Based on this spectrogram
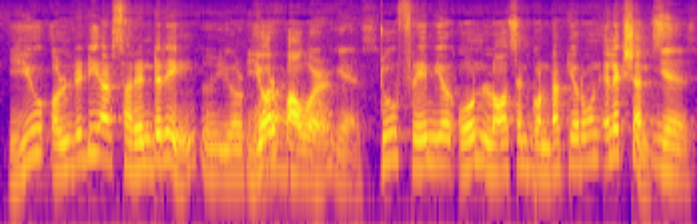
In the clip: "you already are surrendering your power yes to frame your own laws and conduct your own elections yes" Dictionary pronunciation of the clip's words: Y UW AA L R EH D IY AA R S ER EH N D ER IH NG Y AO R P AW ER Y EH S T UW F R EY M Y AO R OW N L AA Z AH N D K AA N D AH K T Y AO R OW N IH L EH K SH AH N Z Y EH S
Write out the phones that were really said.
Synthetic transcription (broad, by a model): Y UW AA L R EH D IY AA R S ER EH N D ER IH NG Y AO R P AW ER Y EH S T UW F R EY M Y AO R OW N L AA S AH N D K AA N D AH K T Y AO R OW N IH L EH K SH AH N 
